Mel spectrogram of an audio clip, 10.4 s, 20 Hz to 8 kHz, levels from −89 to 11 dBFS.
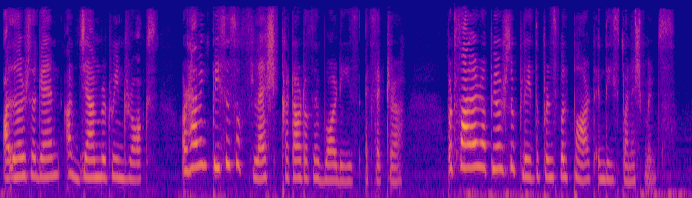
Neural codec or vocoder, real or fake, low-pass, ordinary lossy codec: none; real; 7.2 kHz; AAC, 32 kbps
